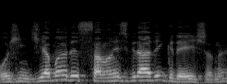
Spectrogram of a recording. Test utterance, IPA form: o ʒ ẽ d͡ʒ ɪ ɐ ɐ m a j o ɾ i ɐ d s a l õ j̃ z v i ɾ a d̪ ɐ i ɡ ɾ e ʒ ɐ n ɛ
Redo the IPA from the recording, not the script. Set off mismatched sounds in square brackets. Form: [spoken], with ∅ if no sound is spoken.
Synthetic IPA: o ʒ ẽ d͡ʒ [i] ɐ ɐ m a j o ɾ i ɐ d s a l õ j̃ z v i ɾ a d̪ ɐ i ɡ ɾ e ʒ ɐ n ɛ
